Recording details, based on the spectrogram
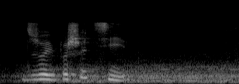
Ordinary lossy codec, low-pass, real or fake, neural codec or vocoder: none; 7.2 kHz; real; none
